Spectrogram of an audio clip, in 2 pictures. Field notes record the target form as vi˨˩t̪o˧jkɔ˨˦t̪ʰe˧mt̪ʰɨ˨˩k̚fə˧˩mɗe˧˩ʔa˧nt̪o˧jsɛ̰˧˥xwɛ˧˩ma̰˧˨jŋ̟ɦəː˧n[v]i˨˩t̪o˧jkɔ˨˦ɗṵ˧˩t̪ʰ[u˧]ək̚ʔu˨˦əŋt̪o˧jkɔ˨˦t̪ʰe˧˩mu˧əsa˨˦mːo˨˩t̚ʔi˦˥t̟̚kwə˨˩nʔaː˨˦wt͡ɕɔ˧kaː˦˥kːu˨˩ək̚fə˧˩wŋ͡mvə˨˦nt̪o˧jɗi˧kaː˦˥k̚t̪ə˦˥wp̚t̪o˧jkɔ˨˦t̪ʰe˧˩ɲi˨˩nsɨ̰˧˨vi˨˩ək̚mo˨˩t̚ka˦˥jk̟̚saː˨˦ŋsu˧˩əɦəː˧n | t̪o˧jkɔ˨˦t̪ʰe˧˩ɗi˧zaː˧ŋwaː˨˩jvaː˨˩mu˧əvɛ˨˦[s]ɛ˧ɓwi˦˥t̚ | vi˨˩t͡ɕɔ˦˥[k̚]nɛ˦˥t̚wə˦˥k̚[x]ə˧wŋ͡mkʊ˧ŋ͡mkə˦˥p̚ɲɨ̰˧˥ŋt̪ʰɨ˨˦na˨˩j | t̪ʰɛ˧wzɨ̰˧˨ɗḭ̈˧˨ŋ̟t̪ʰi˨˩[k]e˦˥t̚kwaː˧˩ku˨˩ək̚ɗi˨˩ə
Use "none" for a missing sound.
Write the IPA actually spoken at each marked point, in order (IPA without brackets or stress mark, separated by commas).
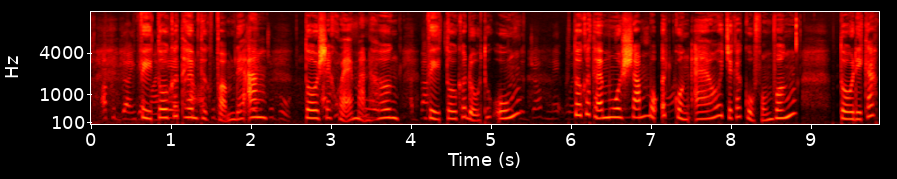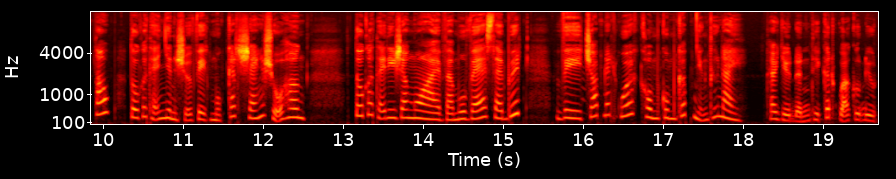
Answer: v, u˦˥, s, p̚, x, k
